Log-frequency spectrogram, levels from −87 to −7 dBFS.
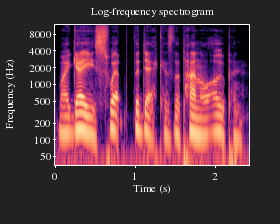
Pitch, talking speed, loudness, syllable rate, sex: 130 Hz, 220 wpm, -18 LUFS, 5.2 syllables/s, male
